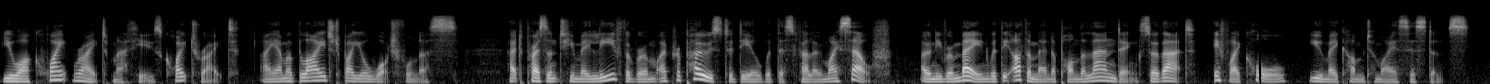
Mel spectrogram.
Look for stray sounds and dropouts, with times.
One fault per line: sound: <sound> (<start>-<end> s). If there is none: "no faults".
sound: dropout (12.6-12.6 s)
